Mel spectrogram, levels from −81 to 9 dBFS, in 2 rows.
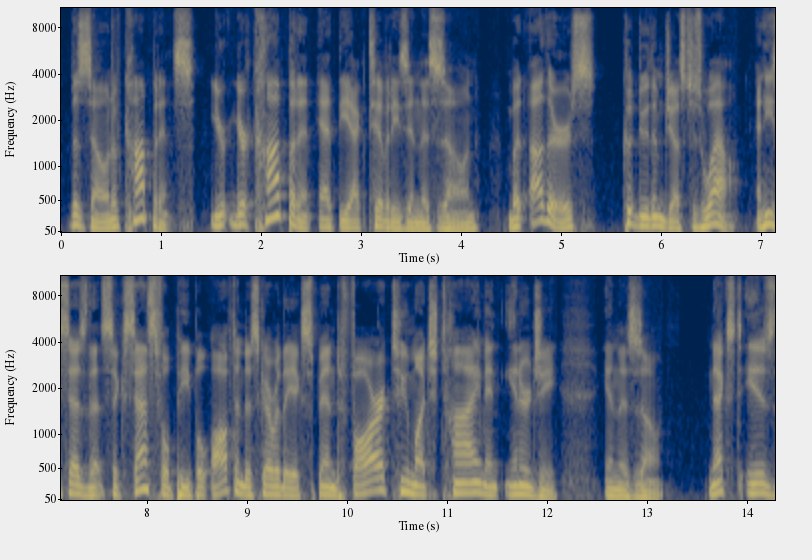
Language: English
